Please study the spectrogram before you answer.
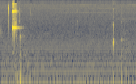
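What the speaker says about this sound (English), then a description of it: "Let's sound the clock now, here in this court!" A courtroom clock in the Phoenix Wright: Ace Attorney video game gives a short electronic beep with a bright tone, followed by a second, fainter blip, each standing alone against near silence.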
